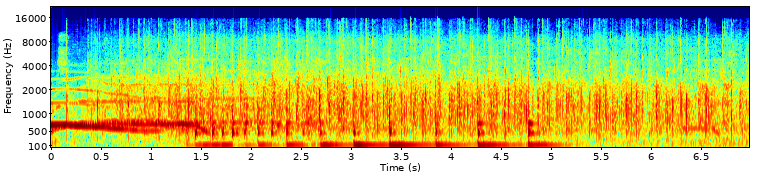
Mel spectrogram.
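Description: Audience applause after a puppetry performance at an Earth Day event, steady broadband clapping lasting several seconds with a low steady hum beneath and a brief tonal sound at the start.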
